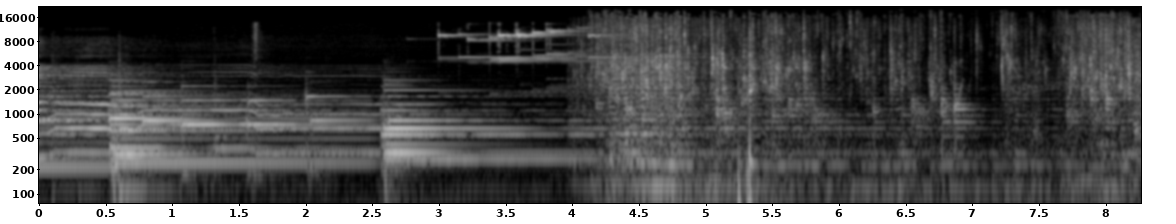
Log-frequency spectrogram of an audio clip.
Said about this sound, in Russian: Это водопровод из колодца. В колодце погружной насос. Из погружного насоса, если включить в розетку, побежит вода.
